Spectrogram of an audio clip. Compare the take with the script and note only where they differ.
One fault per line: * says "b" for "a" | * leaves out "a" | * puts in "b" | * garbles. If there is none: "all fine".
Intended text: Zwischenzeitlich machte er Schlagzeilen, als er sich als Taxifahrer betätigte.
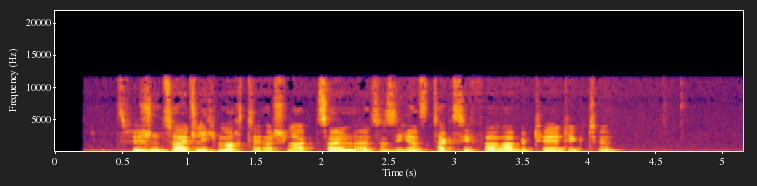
all fine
